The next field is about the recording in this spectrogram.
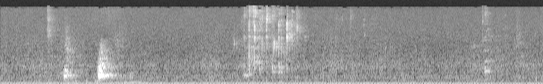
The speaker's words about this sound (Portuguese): Deixa eu tomar um golinho de água.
